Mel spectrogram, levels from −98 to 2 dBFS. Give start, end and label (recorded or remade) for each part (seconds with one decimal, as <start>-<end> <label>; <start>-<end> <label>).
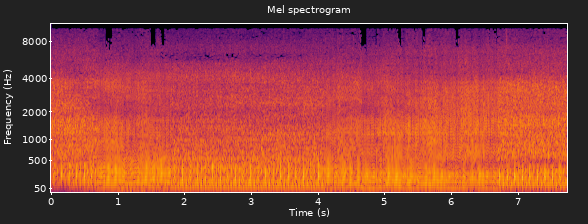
0.0-0.7 recorded; 0.7-1.8 remade; 1.8-4.1 recorded; 4.1-6.7 remade; 6.7-7.8 recorded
